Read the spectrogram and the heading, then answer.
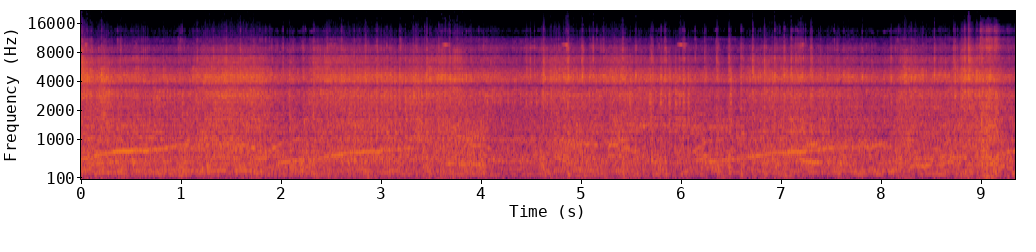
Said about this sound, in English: I love the sound of those engines because there's no idle gentle into mm-hmm. 600 RPMs. It's just 0 to 600 RPMs. Vroom, yeah. Vroom, vroom.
